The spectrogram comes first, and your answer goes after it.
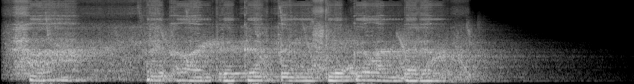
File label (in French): Intro, fre; Yeesha; moul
